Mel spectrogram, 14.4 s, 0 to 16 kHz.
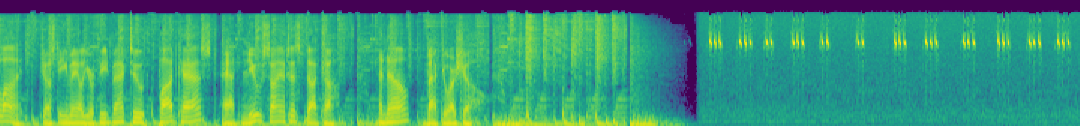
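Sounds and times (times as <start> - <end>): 
speech: 0.0 - 6.5
music: 0.0 - 9.2
field cricket chirping: 9.4 - 14.4.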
